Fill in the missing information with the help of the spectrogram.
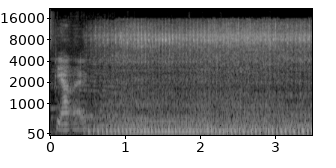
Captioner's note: bike engine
